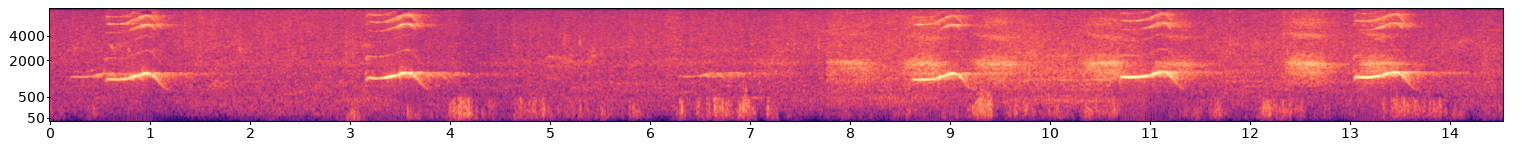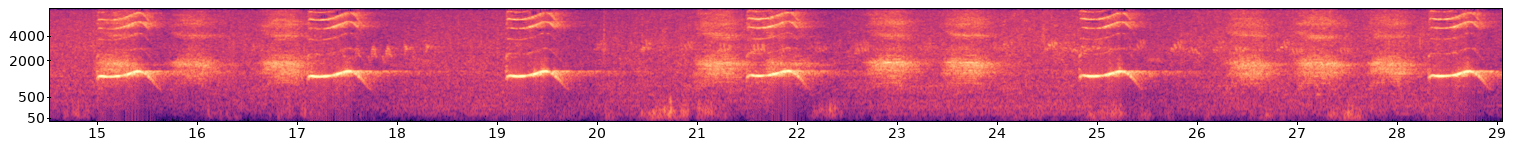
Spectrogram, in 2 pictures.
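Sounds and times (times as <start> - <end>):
bird whistled call: 0.2 - 1.3, 6.4 - 7.0, 28.4 - 29.0
harsh bird calls: 6.3 - 11.7, 12.3 - 14.4, 15.0 - 29.0.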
